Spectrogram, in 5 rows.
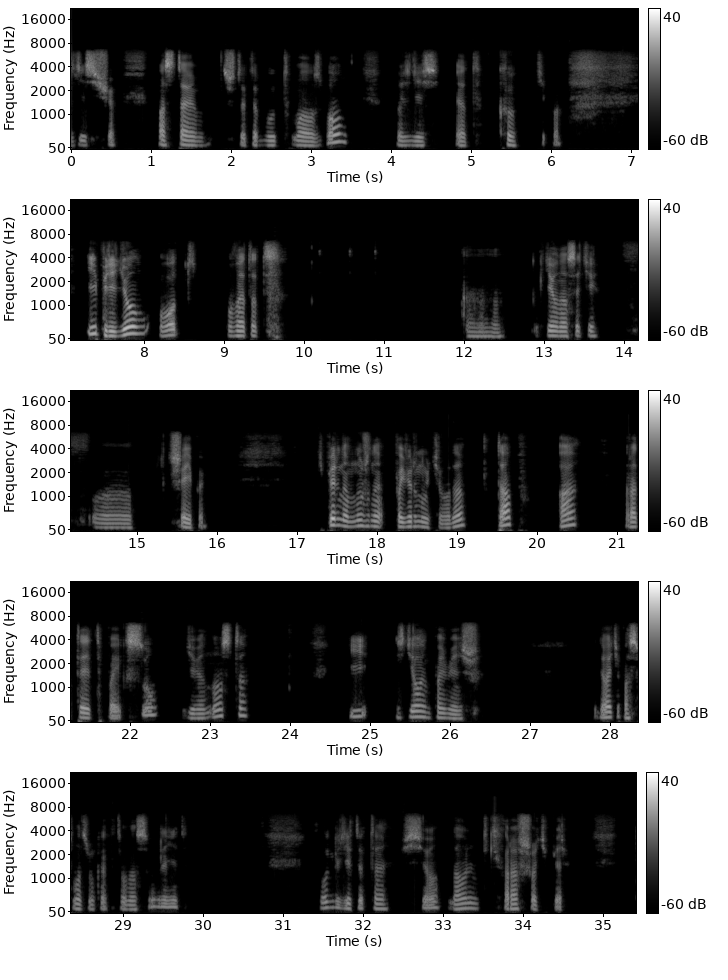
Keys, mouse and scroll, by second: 6.2-7.8 alt+drag, 9.0 click, 17.4-19.3 drag, 19.3 Tab, 20.2 a, 21.1 r, 25.0 s, 28.0 Tab, 29.4 click.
